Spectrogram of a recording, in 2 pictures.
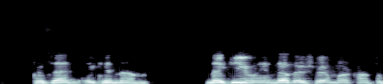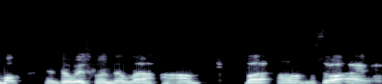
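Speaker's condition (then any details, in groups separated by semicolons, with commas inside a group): ALS; uses pre-recorded voice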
